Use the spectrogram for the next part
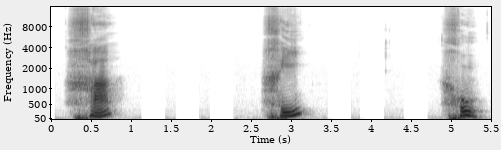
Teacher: le son provient du fond de la gorge en expulsant l'air rapidement, comme si on écrasait les poumons et que l'air sortait rapidement du fond de la gorge.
